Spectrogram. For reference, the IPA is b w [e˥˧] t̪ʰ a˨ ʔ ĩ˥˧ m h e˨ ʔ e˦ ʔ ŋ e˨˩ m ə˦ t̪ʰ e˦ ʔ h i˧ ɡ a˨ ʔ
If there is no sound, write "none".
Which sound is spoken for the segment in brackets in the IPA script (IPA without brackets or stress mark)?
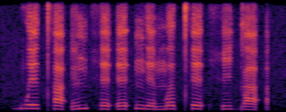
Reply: e˧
